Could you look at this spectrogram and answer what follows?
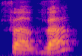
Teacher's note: F and V are labial dental with the teeth and the lips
